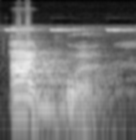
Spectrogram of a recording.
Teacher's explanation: a vogal é A, o U é semivogal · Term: ditongo crescente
